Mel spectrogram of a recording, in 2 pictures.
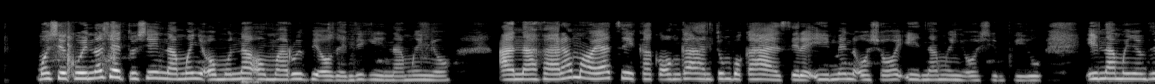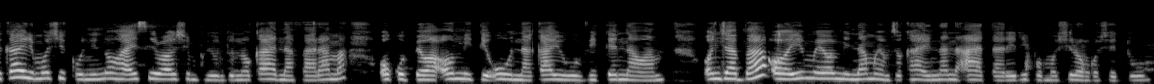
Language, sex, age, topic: Oshiwambo, female, 18-24, agriculture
